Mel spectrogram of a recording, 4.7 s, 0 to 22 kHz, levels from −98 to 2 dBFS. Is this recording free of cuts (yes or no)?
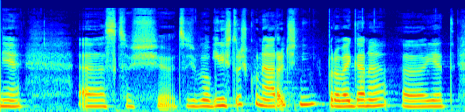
no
